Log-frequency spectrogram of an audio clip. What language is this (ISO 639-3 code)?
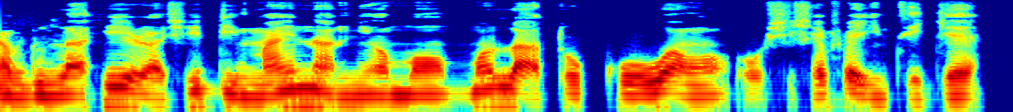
yor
